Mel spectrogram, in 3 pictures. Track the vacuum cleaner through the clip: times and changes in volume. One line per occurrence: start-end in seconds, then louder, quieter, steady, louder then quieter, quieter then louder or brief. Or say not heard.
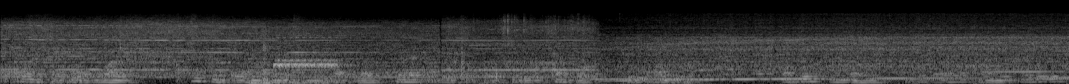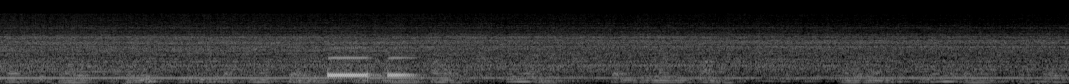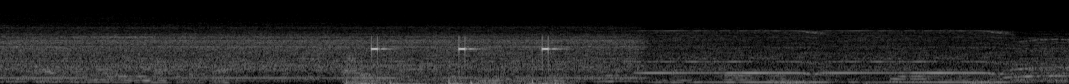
0.0-32.0 quieter.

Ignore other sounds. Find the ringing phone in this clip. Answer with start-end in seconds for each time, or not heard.
2.5-3.4, 13.9-14.8, 25.1-27.0.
